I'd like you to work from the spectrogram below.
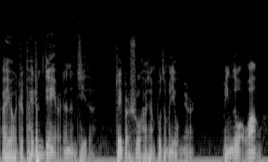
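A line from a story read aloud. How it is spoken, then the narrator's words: Sighing. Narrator (Chinese): 陈达叹了口气说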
